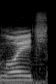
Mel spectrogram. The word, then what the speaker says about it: Loischinger: Well, because people can't always pronounce my name, it was just Loich, like the first half.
